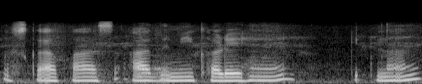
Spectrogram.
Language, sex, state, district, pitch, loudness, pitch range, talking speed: Hindi, female, Odisha, Sambalpur, 180 Hz, -16 LUFS, 175-190 Hz, 85 wpm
